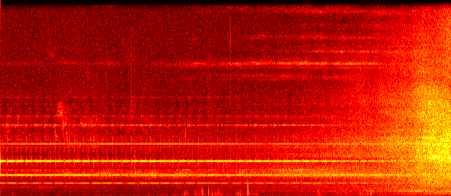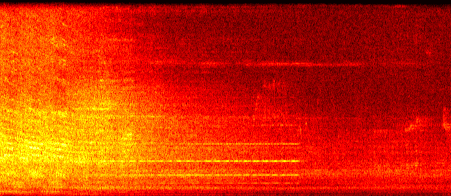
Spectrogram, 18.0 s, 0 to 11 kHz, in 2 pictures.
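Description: Level-crossing warning bells ringing in a rapid steady pulse while a LINT 41 diesel railcar passes, the train's noise swelling to its loudest about nine to ten seconds in and then fading. The bells stop about fifteen seconds in, once the train has cleared the crossing.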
